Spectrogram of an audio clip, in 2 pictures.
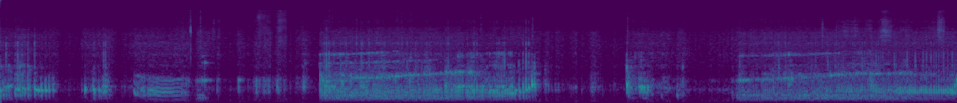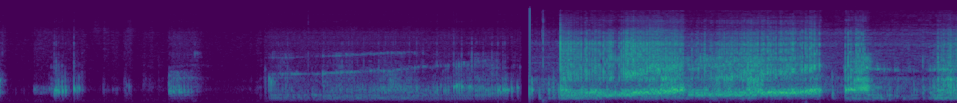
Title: stomach growling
